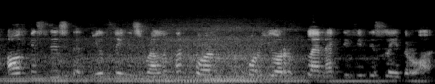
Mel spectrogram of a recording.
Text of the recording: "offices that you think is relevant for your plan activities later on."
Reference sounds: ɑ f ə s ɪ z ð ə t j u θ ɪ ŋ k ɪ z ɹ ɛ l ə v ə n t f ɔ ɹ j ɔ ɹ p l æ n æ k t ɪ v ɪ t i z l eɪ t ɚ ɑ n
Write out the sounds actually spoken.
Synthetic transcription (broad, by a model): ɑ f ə s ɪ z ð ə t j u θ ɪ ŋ ɪ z ɹ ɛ l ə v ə n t f ɔ ɹ j ɔ ɹ p l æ n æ k t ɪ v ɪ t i s l eɪ t ɚ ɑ n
